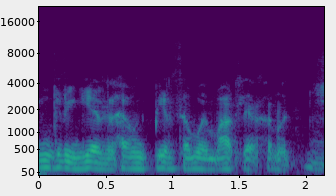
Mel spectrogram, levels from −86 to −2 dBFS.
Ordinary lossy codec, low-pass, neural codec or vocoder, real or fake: none; 10.8 kHz; none; real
